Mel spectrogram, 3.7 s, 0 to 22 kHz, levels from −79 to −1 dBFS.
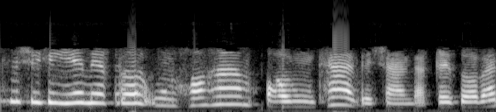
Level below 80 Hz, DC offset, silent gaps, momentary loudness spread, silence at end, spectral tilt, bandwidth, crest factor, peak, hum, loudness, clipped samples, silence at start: -58 dBFS; under 0.1%; none; 6 LU; 0 s; -4 dB/octave; 8.2 kHz; 12 dB; 0 dBFS; none; -13 LUFS; 0.3%; 0 s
